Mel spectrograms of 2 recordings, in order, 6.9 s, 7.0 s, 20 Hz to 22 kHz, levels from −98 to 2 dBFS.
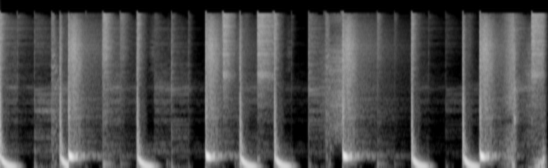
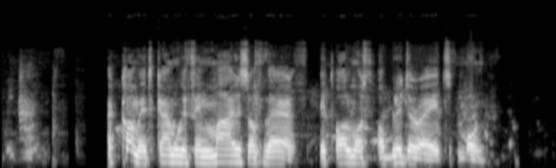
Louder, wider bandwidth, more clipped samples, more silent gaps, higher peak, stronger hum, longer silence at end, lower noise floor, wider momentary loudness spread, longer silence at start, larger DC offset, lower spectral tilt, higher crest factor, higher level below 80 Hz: second, -21 LUFS vs -13 LUFS; first, 17 kHz vs 8 kHz; neither; second, none vs 0.86-0.94 s, 1.07-1.34 s; about the same, -2 dBFS vs 0 dBFS; neither; second, 0.05 s vs 0.9 s; first, -47 dBFS vs -39 dBFS; first, 18 LU vs 11 LU; second, 0 s vs 0.25 s; neither; second, -4 dB/octave vs -6.5 dB/octave; first, 20 dB vs 14 dB; first, -30 dBFS vs -60 dBFS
